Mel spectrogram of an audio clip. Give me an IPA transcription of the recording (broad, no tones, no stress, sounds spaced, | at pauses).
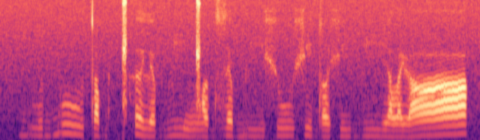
bʱ u d b uː t ɒ b ǁʰ ə lʲ ɒ b ʎ i ŋ͡ǁ ɔ d z ə b iː ʃ uː ʃ i d ɔ ʃ iː b ʎ iː lˠ i ɭ ɑː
